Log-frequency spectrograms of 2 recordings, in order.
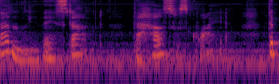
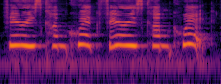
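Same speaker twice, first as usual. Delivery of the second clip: high, loud call; calling shout; 13 semitones higher, 7 dB louder, slower than usual. Shown as a demonstration. Old woman calling the fairies out of the house. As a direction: call out to lure them. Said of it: "help her yell for the fairies".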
